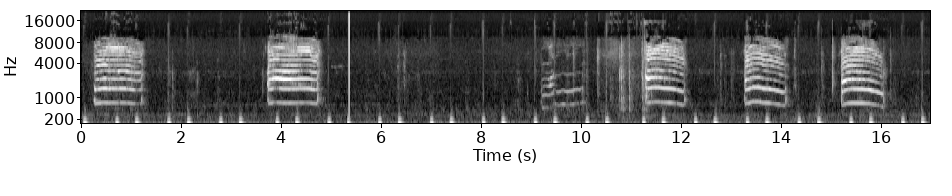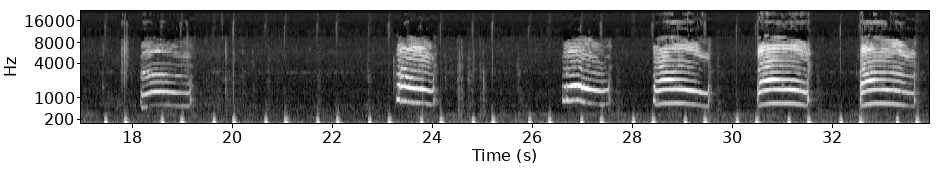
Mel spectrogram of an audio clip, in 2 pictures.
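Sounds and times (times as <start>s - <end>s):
faint low hum: 0.0s - 33.9s
heartbeat: 0.0s - 33.9s
cats meowing: 0.2s - 1.4s, 3.7s - 5.0s, 9.1s - 10.2s, 11.2s - 12.2s, 13.2s - 14.4s, 15.1s - 16.2s, 18.2s - 19.3s, 23.2s - 24.2s, 26.6s - 27.7s, 28.4s - 29.6s, 30.5s - 31.7s, 32.5s - 33.8s.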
